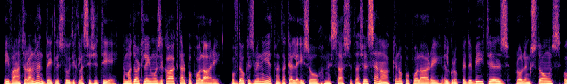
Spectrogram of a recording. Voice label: Maltese

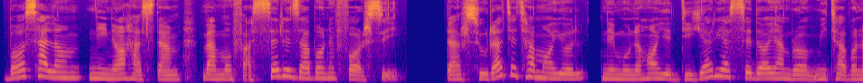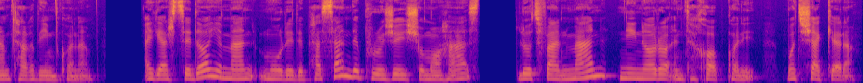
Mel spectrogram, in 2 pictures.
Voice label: Farsi

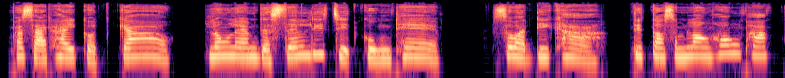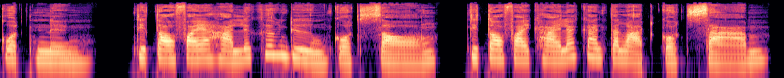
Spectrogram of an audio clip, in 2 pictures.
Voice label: Thai, IVR

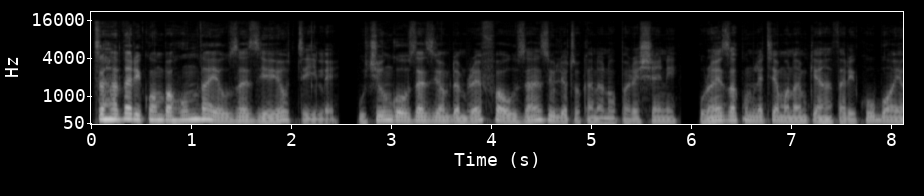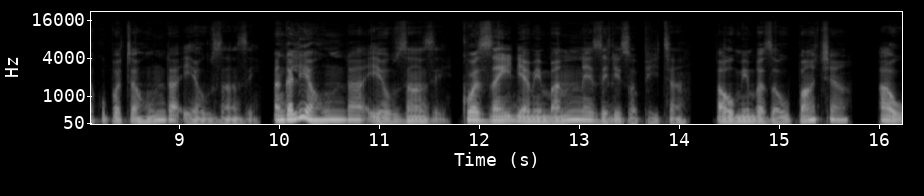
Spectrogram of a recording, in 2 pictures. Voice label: Swahili Male

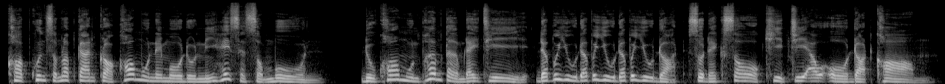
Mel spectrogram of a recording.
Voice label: Thai elearning

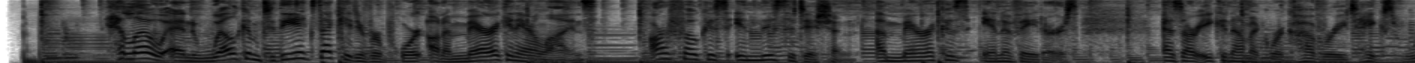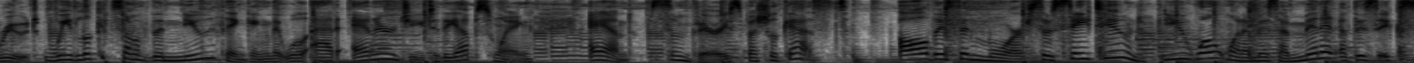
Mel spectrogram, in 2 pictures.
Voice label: US narration

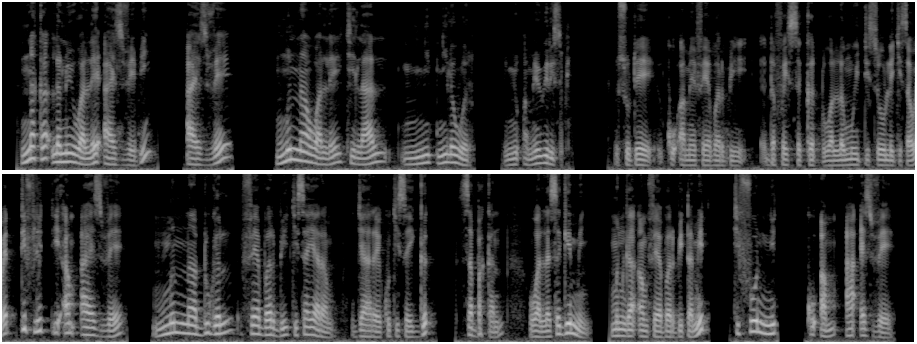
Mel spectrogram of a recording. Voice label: Wolof

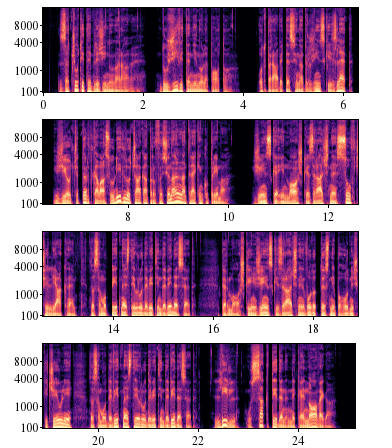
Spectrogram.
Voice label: Slovenian

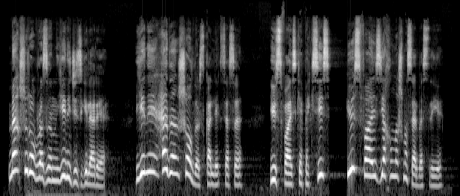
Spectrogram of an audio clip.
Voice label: AZERI

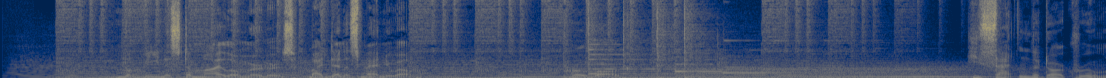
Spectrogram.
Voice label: US, book

